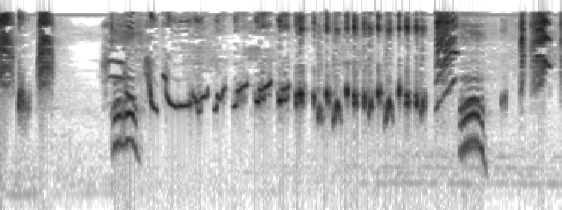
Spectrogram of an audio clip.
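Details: White-rumped shama singing, used to coax quiet shamas into song: an arched, falling whistle leads into a fast, looping string of slurred, warbled notes, then another arched whistle and sharp high chips.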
